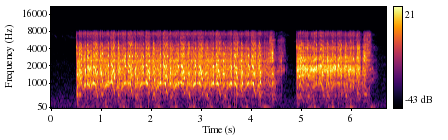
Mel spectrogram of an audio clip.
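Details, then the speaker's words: Kawasaki ER-5 with a no-spark fault, wiring jumped to test the loom to the CDI. Starter whirs with even compression pulses about three per second over two long cranks, never fires: still no spark. "Nope, no spark. So let me just do these and try again."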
